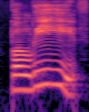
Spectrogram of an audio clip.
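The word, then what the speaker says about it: Bleav: Thursday mornings that's called believe b l e a v it's spelled believe in lions with the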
